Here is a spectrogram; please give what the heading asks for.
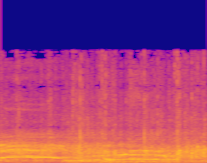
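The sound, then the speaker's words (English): Audience applause breaks out as a guest is introduced: dense, steady clapping from many hands, fairly loud and even throughout, with no voices rising above it. “Wait, why did no one applaud Dave?”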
